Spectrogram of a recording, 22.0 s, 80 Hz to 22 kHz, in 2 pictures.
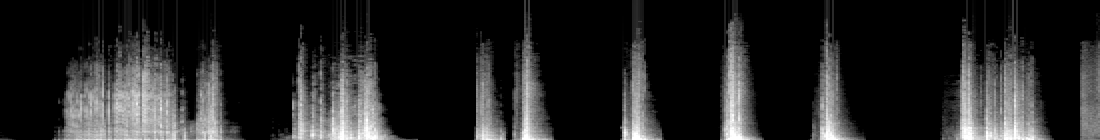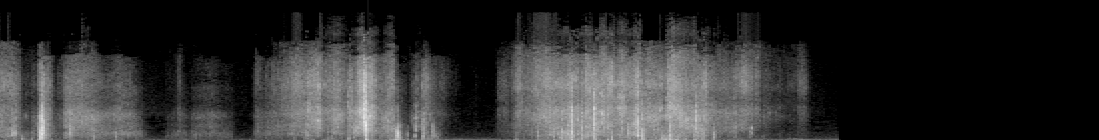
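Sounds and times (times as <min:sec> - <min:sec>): paper rustling and crinkling: 0:10.8 - 0:19.1.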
